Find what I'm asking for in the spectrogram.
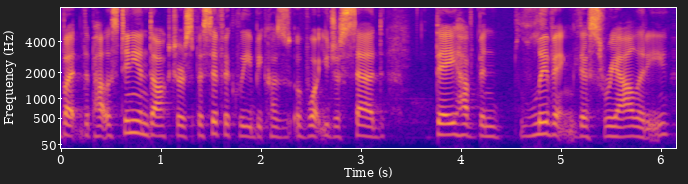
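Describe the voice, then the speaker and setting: A woman's voice: fairly low pitch, fairly even intonation, normal speed. A woman hosting a podcast, asking thoughtful, hesitant questions in a conversational interview. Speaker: podcast host.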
